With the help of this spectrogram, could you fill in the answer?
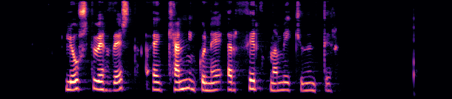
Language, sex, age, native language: Icelandic, female, 50-59, Icelandic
